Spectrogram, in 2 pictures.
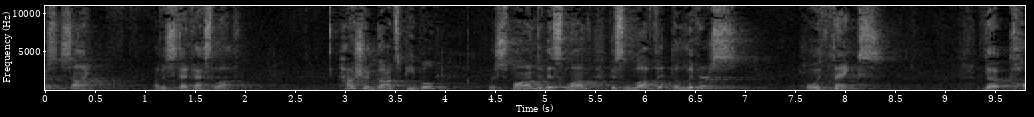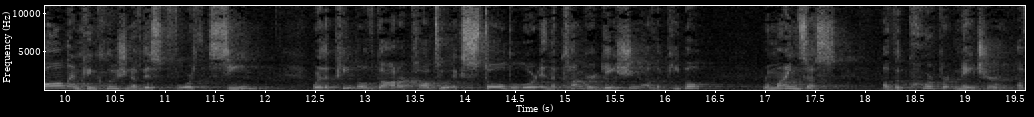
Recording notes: at Arlington Baptist Church in Arlington, Virginia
